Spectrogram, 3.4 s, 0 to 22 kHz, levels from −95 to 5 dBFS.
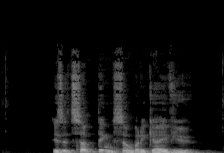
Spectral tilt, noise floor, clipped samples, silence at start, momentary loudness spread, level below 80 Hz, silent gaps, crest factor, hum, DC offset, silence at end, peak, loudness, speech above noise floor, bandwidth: -6 dB/octave; under -90 dBFS; under 0.1%; 0.8 s; 7 LU; -70 dBFS; none; 14 dB; none; under 0.1%; 0.35 s; -20 dBFS; -35 LUFS; over 56 dB; 15.5 kHz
